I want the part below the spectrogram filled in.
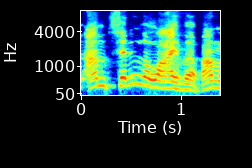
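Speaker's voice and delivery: ordinary talk, nothing marked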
